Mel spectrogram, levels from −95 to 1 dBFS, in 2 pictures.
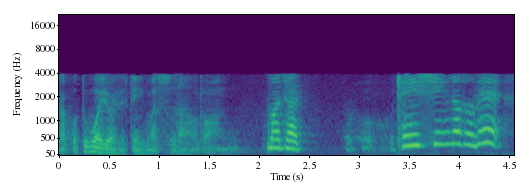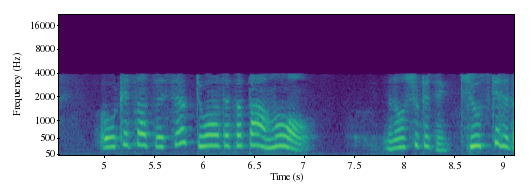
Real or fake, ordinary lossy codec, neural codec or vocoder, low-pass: fake; AAC, 16 kbps; codec, 16 kHz, 0.5 kbps, FunCodec, trained on LibriTTS, 25 frames a second; 7.2 kHz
